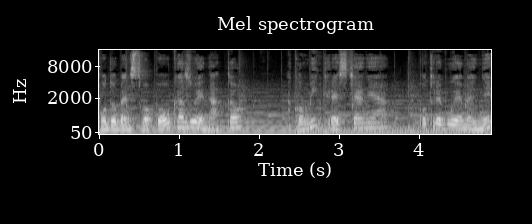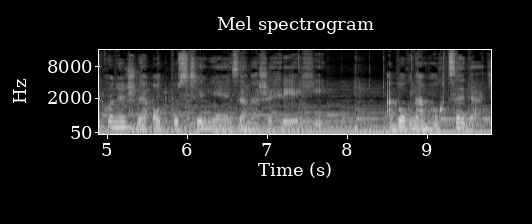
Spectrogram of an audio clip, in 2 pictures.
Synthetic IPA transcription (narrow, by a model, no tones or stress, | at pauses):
pɔd̪ɔbɛnst̪ʋɔpɔukazujɛnat̪ɔ | akɔmikɾɛscaɲɪa | pɔt̪ɾɛbujɛmɛɲɛkɔɲɛt͡ʃnɛːʔɔt̪puscɛɲɪɛzanaʃɛɦɾɪɛxḭ | ʔa̰bɔɣnaːmɦɔxt͡sɛd̪a̰c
